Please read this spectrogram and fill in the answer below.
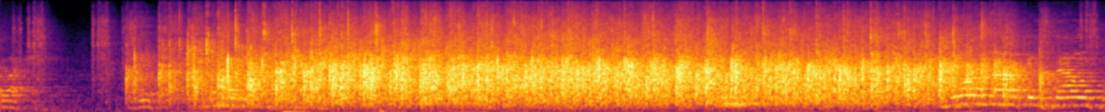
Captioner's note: applause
